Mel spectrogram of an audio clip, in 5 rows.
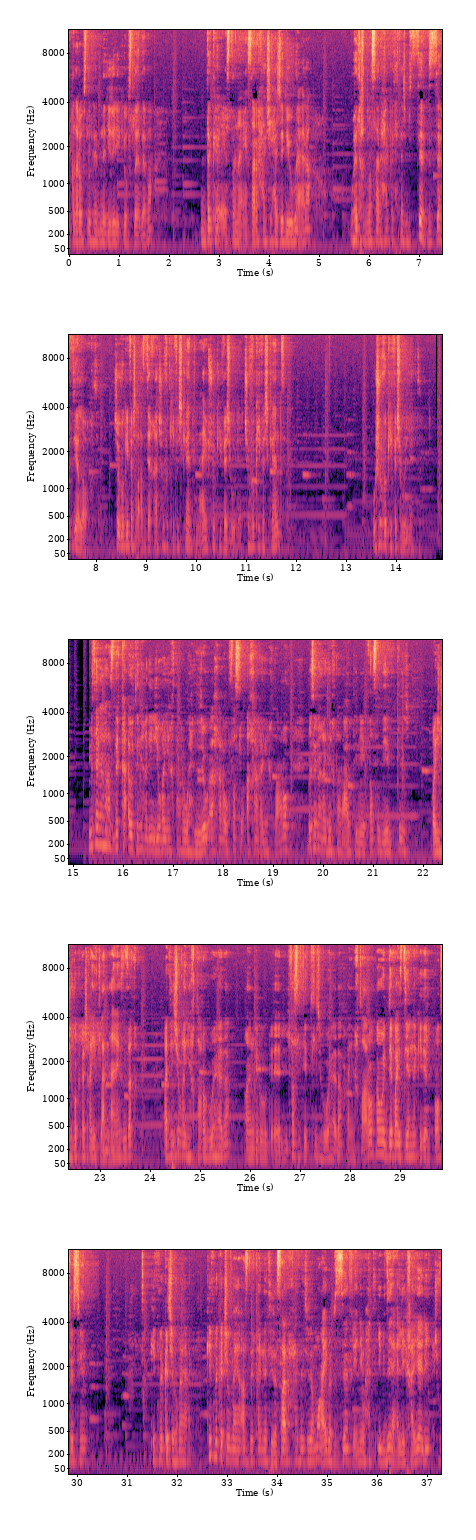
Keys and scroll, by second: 9.5 ctrl+space, 37.1 ctrl+space.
